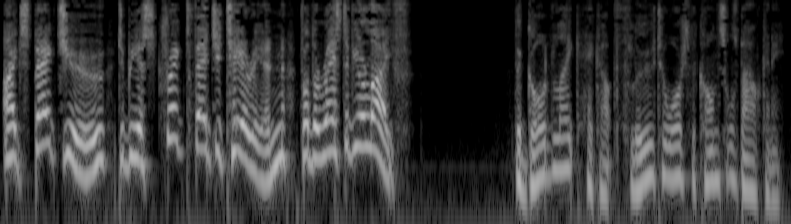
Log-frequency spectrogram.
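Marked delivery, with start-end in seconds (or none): 0.0-4.1 high, loud godly decree; grand, ringing proclamation; booming command. A narrator's reading. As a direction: lay down the law like a god. Hiccup as god commands consul.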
